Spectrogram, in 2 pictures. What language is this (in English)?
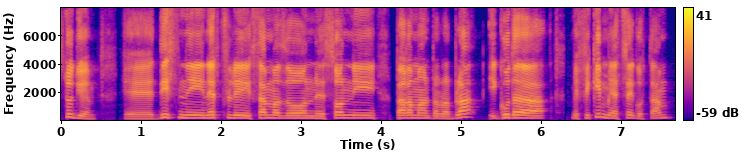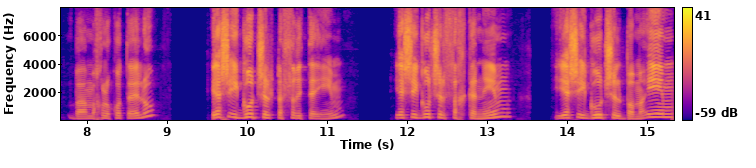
Hebrew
